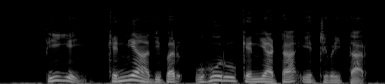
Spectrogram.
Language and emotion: Tamil, neutral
